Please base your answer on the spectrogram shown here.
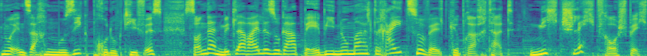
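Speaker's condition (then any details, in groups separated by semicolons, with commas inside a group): No condition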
